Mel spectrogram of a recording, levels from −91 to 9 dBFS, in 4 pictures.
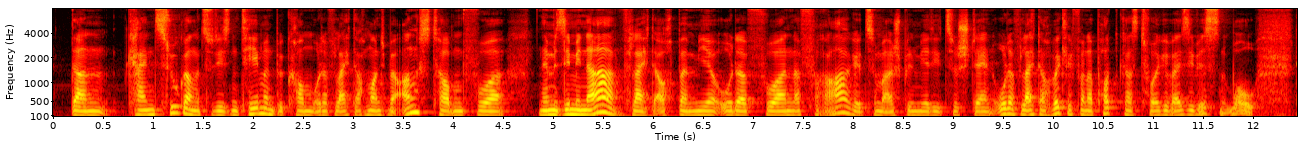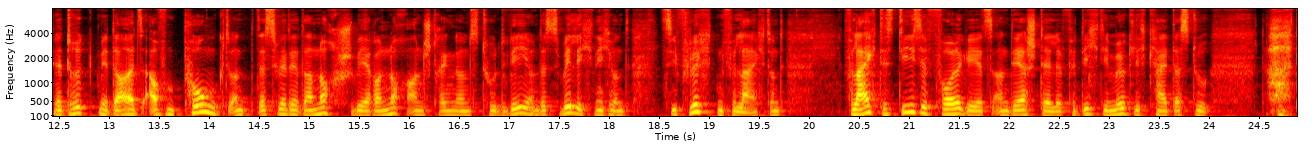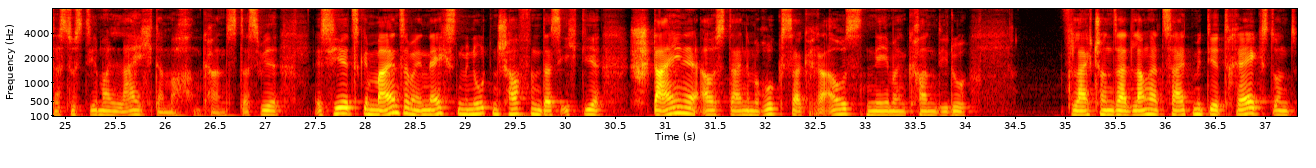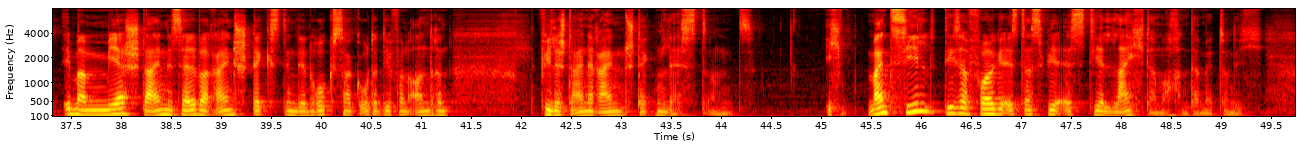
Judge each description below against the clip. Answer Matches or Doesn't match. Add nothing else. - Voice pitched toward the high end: Doesn't match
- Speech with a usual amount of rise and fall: Matches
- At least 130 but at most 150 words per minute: Doesn't match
